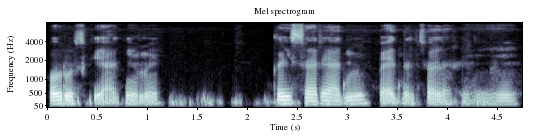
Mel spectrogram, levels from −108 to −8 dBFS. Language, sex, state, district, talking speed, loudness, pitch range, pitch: Hindi, male, Chhattisgarh, Sarguja, 140 wpm, -20 LUFS, 110-125 Hz, 115 Hz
